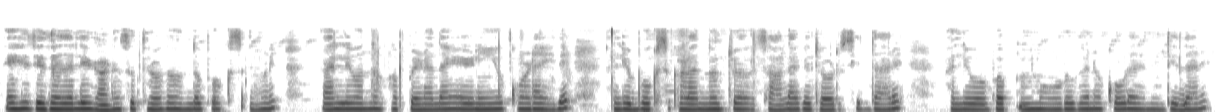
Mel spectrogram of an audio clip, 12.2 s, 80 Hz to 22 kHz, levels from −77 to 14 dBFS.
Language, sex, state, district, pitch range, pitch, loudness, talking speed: Kannada, female, Karnataka, Mysore, 195-205 Hz, 200 Hz, -18 LUFS, 115 wpm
